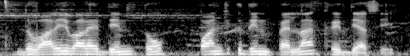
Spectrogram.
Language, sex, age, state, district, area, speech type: Punjabi, male, 45-60, Punjab, Fatehgarh Sahib, rural, spontaneous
